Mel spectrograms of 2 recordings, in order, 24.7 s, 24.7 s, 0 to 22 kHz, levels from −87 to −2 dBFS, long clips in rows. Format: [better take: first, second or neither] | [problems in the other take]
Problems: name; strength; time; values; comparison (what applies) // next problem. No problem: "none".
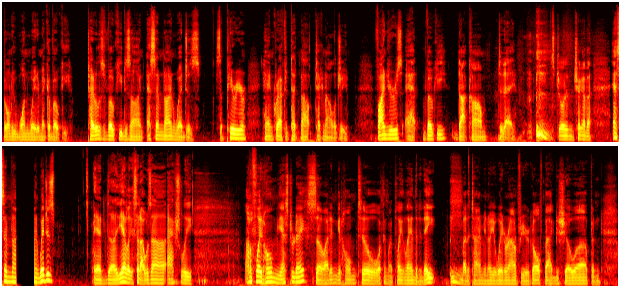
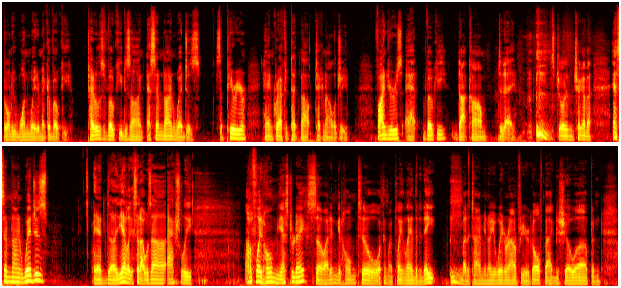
second | audio freezing; at 13 s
